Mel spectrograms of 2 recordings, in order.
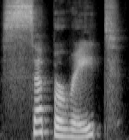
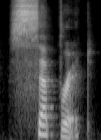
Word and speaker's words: separate: So, we have separate, the verb, versus separate, the adjective.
